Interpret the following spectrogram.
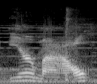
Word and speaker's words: Irmao: Mike over it, and this is how he said he pronounced it, Irmao. Custom Models, Irmao Custom Models.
